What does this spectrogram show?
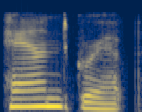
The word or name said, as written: handgrip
